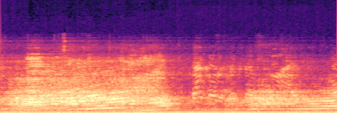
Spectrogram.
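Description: A car engine revs up and pulls away, its pitch climbing for a couple of seconds before settling into a steadier, lower drone as it drives off.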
